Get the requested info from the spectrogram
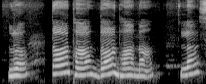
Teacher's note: ल, त, थ, द, ध, न, ल, स का उच्चारण स्थान दंत है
